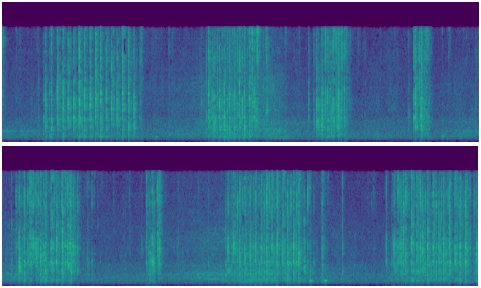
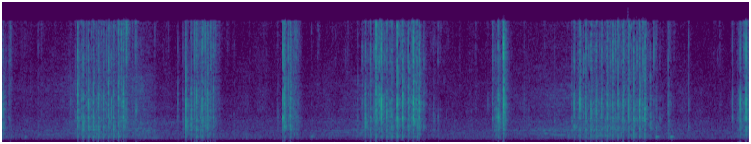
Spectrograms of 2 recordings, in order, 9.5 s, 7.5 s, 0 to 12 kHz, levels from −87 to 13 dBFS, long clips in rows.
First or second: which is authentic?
second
